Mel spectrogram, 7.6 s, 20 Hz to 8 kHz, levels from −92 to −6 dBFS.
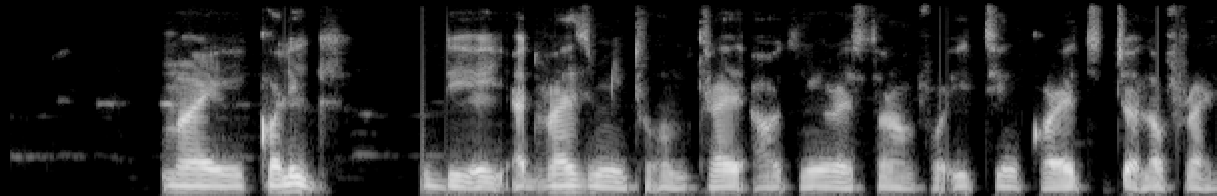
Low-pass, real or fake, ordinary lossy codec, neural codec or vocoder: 7.2 kHz; real; none; none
